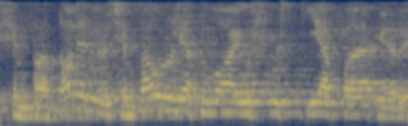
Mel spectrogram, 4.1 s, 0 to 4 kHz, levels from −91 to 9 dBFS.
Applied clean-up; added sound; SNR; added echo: none; none; none; reverberation time 2.2 s.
